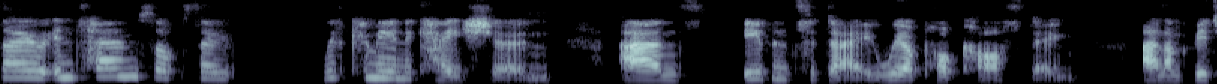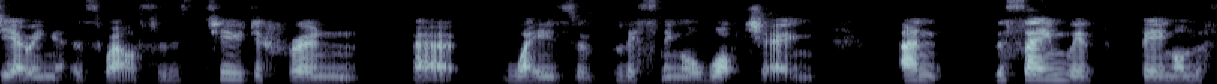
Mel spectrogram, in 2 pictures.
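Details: Adult woman; typical speech.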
